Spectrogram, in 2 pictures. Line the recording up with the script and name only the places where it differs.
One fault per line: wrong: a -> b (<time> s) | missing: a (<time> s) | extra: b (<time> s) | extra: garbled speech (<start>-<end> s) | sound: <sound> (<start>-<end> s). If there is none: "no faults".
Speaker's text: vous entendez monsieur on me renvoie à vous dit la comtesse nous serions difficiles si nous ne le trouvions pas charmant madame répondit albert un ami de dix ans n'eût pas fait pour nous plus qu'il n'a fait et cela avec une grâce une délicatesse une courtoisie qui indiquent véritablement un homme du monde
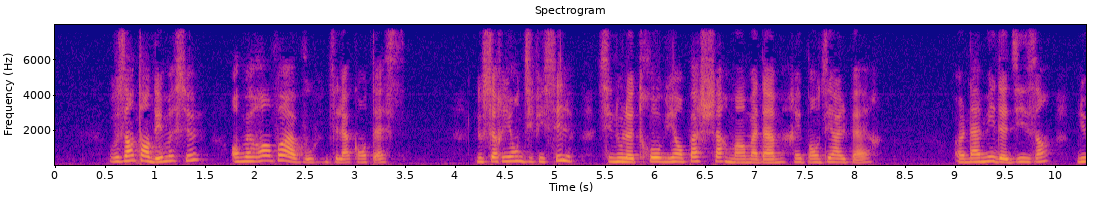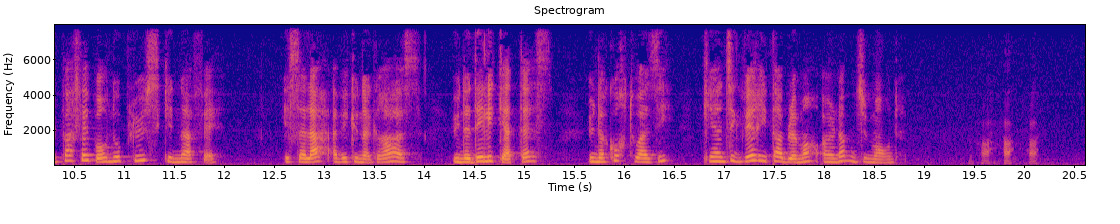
sound: laugh (19.4-20.2 s)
